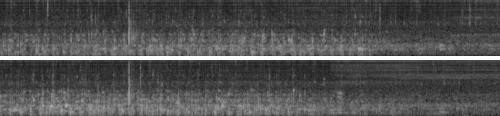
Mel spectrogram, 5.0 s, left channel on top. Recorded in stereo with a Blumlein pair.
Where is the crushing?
5° right, 0.9 m.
